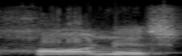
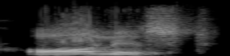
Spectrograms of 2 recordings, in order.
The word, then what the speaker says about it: honest: lot of people pronounce honest no h silent honest because H is silent we cannot say he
